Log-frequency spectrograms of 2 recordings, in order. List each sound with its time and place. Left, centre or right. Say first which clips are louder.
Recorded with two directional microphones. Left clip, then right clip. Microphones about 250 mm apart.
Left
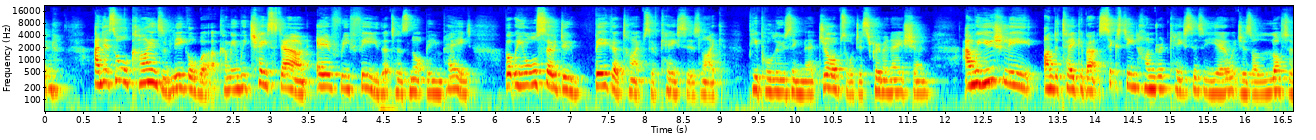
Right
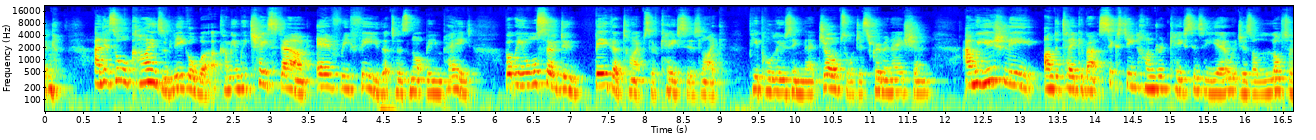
0.6 s speech: left 4 dB; left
